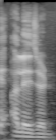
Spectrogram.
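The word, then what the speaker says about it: alleged: इसे हम प्रोनाउंस करेंगे अलेजर्ड। जिसमें स्ट्रेस जो है वह एल पर आएगा।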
